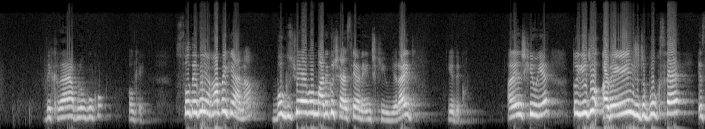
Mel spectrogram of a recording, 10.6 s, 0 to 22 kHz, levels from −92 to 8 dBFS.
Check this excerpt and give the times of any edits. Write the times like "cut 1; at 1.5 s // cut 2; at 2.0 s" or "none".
none

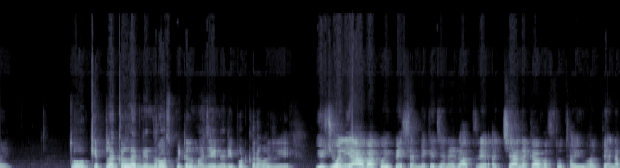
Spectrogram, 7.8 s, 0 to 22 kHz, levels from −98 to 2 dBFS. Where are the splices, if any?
none

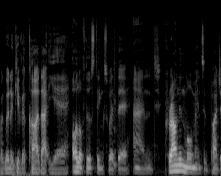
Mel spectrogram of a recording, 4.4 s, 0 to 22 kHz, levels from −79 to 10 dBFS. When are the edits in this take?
cut 1; at 1.3 s // cut 2; at 3.2 s

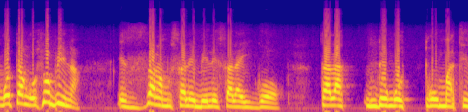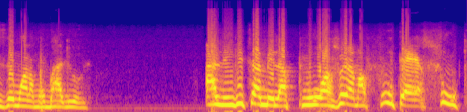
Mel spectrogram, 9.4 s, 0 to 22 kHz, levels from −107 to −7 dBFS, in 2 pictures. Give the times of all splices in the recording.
none

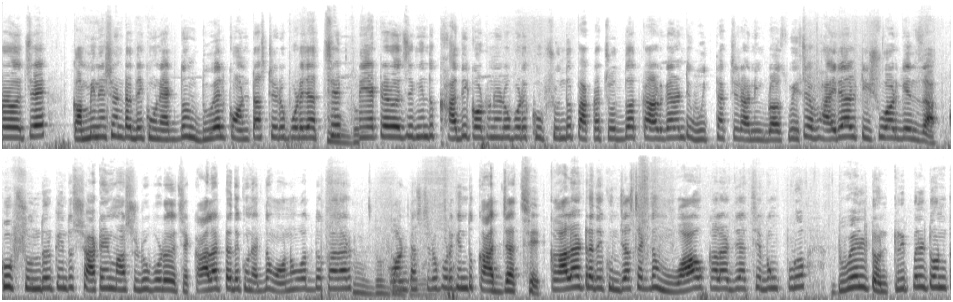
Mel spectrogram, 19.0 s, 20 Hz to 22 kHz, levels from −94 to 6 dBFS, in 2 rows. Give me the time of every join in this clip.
cut 1; at 3.6 s // cut 2; at 8.0 s // cut 3; at 9.4 s // cut 4; at 14.9 s

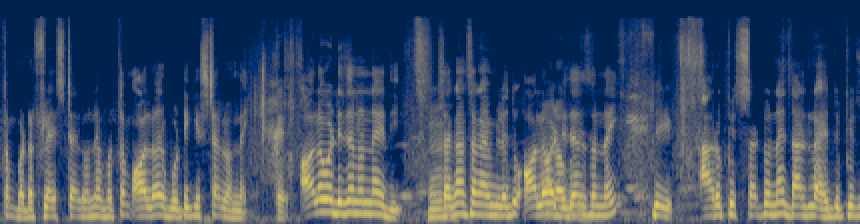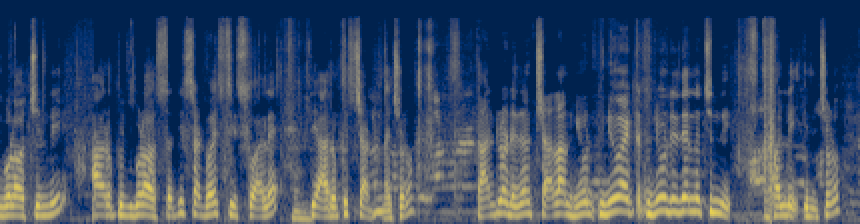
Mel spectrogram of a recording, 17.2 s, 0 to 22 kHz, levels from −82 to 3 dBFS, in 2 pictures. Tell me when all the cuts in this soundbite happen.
none

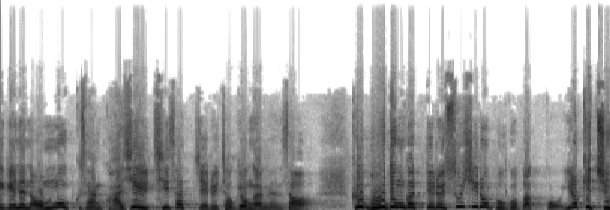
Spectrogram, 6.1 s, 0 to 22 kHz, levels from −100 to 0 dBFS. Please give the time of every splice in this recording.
cut 1; at 3.9 s

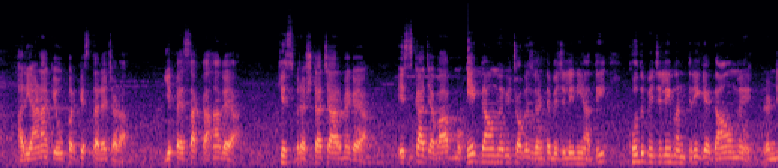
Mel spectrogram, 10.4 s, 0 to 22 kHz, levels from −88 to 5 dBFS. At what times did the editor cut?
cut 1; at 6.2 s

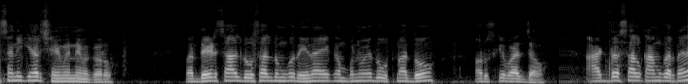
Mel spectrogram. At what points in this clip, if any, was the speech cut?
cut 1; at 5.6 s

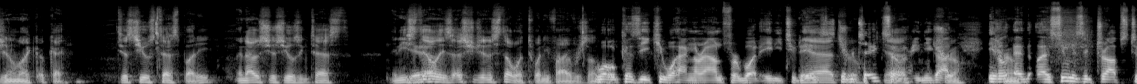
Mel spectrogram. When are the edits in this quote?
none

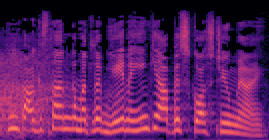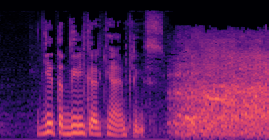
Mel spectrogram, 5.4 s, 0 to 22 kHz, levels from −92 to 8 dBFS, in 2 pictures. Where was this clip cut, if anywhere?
cut 1; at 4.3 s

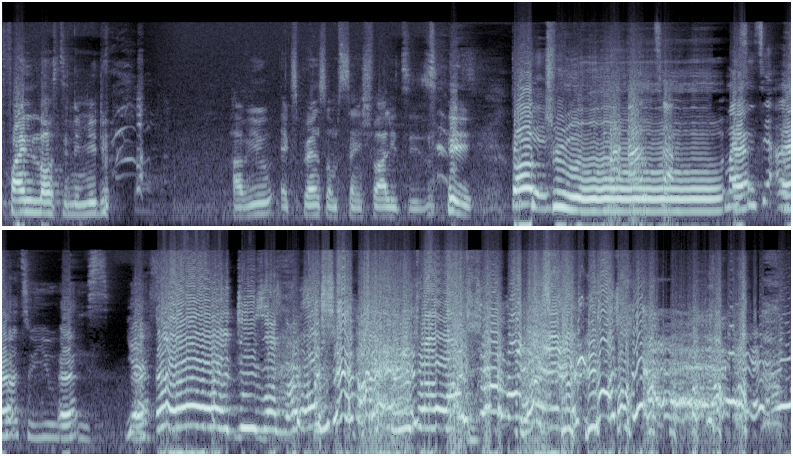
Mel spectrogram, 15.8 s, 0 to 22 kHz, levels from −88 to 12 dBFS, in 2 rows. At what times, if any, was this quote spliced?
cut 1; at 1.2 s

